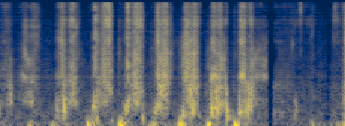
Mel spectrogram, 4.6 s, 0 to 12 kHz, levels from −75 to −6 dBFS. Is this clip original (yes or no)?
no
